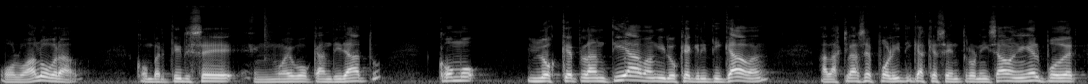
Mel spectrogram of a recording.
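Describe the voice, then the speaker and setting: A man hosting a formal television interview, speaking in a measured, deliberate way as he introduces his guest and asks questions. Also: a little high. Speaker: TV interviewer, journalist. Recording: dull lo-fi broadcast sound.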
